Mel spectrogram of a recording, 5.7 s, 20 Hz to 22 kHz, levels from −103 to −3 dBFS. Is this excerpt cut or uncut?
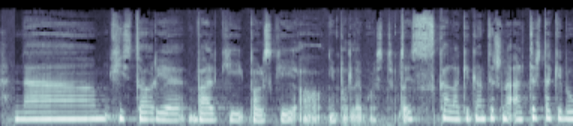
cut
